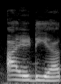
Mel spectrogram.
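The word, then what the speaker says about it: idea: आलसी इस तरीके से आइडिया तो इसमें भी आई जो है वो शुरुआत में है तो इसका उच्चारण ए आई होगा तो ये बन जाएगा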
